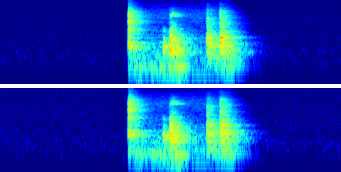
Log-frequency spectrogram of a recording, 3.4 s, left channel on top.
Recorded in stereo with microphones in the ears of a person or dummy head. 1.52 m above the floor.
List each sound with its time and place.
1.3 s a toilet flushing: centre (ahead or behind), 4 m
